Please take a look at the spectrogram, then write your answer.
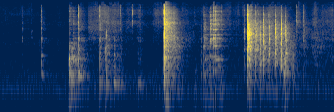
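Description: Ingredients for meatballs chopped small with a knife on a board, irregular clusters of sharp close taps and clacks with quiet gaps between.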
